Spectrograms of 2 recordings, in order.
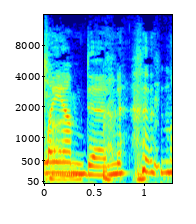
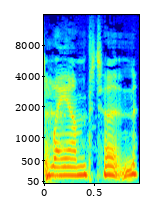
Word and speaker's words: Lambton: That's spelled Lambton. It's not Lambden, like I thought for most of the movie. It's Lambton, Connecticut, a small town, a small, very Christmassy town.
